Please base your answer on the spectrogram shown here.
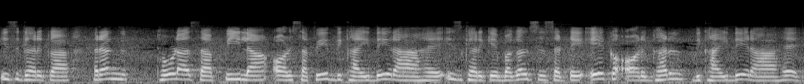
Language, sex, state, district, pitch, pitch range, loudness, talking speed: Hindi, female, Bihar, Supaul, 205 Hz, 195-230 Hz, -14 LUFS, 195 wpm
